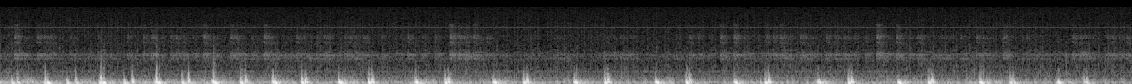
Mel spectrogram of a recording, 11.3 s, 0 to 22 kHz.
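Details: Irregular heartbeat recorded during a breath hold: low, dull thumps, roughly 74 a minute, in uneven pairs with gaps that lengthen and shorten.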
